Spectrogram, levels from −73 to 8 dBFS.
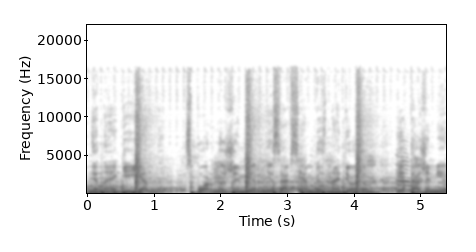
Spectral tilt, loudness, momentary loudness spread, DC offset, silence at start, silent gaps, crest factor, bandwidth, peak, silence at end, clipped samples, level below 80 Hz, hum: -5.5 dB/octave; -19 LUFS; 9 LU; under 0.1%; 0 s; none; 14 dB; 17 kHz; -2 dBFS; 0 s; under 0.1%; -18 dBFS; none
